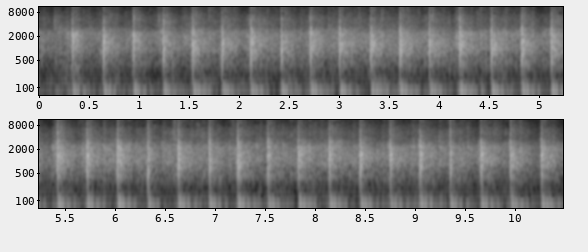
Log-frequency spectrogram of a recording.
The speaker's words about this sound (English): what I would say right now, if you are serving in the military or have served in the military, I would actually ask you to stand so that we can give you a round of applause, if you'd be willing to do that, in terms of just remembering your service.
